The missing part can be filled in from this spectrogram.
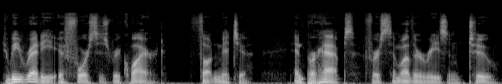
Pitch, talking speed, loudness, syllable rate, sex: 85 Hz, 190 wpm, -21 LUFS, 5.5 syllables/s, male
